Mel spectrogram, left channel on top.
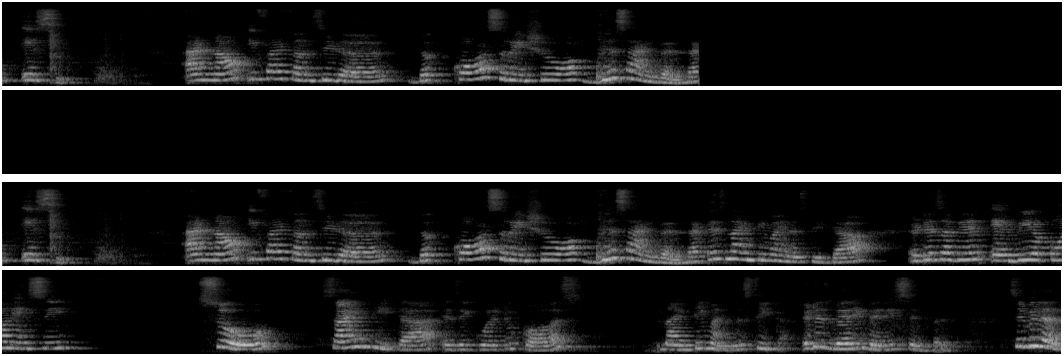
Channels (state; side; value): drops out; left; at 7.0 s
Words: AC. And now if I consider the cos ratio of this angle, that is 90 minus theta, it is again AB upon AC. So sin theta is equal to cos 90 minus theta. It is very, very simple.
